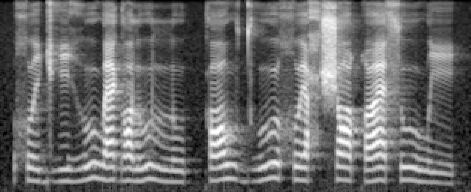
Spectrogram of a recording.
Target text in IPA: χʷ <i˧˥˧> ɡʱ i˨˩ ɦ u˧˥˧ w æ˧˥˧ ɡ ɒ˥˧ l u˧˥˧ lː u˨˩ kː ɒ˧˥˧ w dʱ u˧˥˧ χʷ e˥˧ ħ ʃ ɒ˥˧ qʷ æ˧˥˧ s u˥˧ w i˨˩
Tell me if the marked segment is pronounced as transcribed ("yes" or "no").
no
